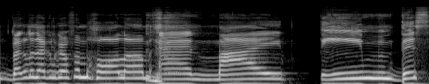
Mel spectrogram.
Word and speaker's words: Harlem: From Harlem. Emphasis on the H.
